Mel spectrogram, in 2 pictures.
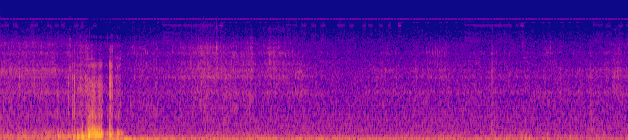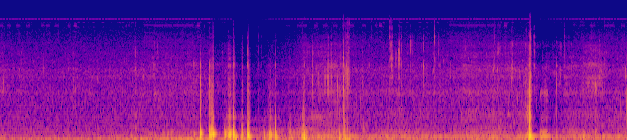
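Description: A paddle knocks against a plastic kayak hull.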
